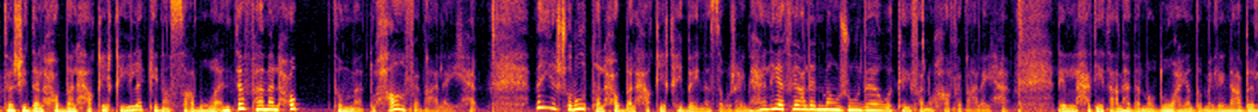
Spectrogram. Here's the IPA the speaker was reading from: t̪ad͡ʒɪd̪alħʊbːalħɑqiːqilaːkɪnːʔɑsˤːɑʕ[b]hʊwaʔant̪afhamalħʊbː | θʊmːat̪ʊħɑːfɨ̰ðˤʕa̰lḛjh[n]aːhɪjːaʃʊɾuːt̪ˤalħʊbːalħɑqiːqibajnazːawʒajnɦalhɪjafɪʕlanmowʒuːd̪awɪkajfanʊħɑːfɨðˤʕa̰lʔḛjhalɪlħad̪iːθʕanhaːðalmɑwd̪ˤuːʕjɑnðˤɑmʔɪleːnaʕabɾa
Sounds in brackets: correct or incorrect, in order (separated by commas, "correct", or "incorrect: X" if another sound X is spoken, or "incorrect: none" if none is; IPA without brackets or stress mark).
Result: correct, incorrect: m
